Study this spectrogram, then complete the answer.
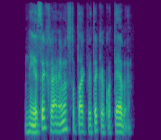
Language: Macedonian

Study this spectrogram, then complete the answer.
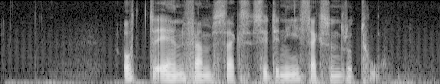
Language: Norwegian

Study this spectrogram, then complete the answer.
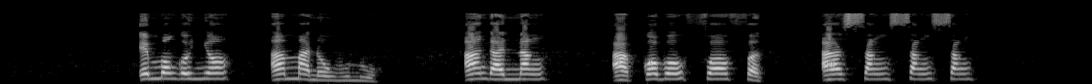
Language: Ewondo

